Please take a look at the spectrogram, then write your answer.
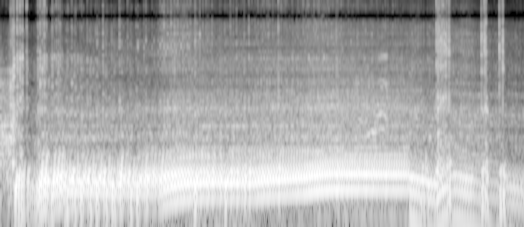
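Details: Farmall Super C tractor after replacing the throttle return spring in the governor, in neutral: it fires, runs up briefly and settles into a smooth, steady idle with an even low beat. Normal idle; throttle now responds.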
